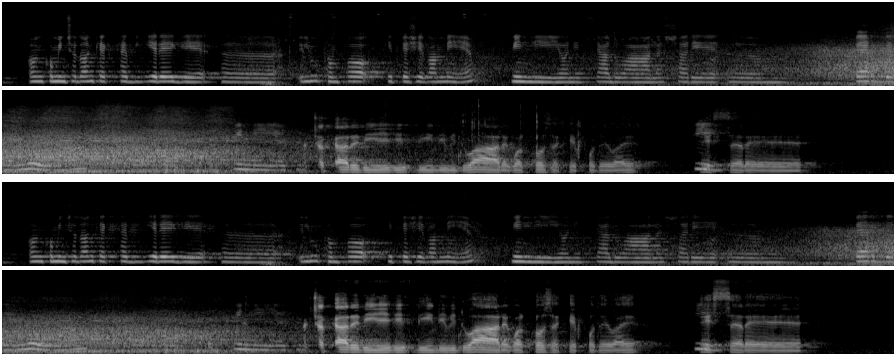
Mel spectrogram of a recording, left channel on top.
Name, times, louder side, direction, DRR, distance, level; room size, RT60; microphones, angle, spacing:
voice 1, 0.0-4.8 5.1-7.9 8.5-9.8 10.2-12.0 15.8-16.1, left 1 dB, 45° left, 8 dB, 2.8 m, -37 dB
Train, 2.5-3.7 4.2-5.1 5.6-14.4 14.7-14.8, left 4 dB, 60° left, 1.4 m, -37 dB
voice 2, 12.0-15.3 15.9-16.9, right 3 dB, 85° right, 14 dB, 1.5 m, -32 dB
27.5 x 27.0 x 5.5 m, 0.66 s
head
